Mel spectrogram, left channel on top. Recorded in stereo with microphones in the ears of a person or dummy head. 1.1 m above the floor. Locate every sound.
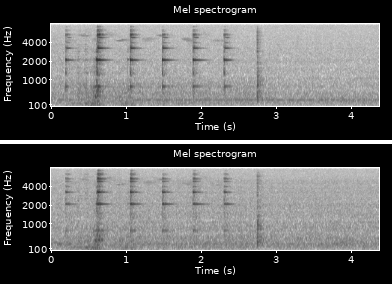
0.2 s a clink: 35° left (ahead or behind), 1.0 m
2.8 s chopping: 5° left (ahead or behind), 1.0 m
